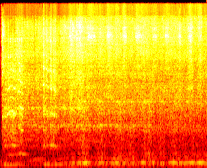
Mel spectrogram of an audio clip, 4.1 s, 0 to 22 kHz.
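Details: Cold 1972 Dodge Duster 340 V8 at first start with choke held: runs loud and uneven with a lumpy, stumbling beat and no clean rhythm; the ignition timing is too retarded and needs advancing.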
